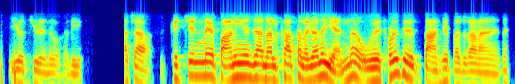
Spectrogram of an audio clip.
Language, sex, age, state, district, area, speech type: Sindhi, male, 60+, Rajasthan, Ajmer, urban, conversation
